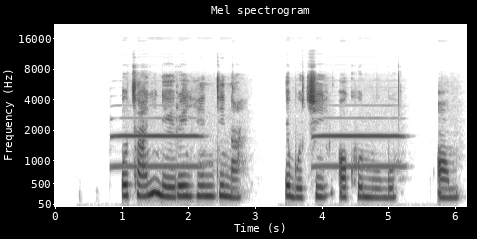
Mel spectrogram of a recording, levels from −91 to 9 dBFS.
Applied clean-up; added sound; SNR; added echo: none; Wind instrument, woodwind instrument; 8 dB; none.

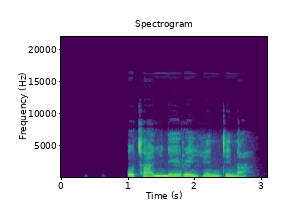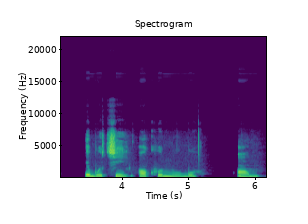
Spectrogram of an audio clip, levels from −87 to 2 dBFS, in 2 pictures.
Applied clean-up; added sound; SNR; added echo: none; none; none; none.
